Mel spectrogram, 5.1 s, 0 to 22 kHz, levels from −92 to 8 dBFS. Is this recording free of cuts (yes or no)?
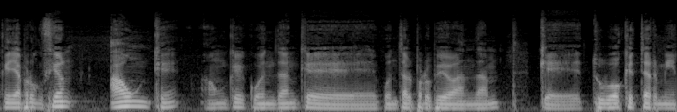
no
